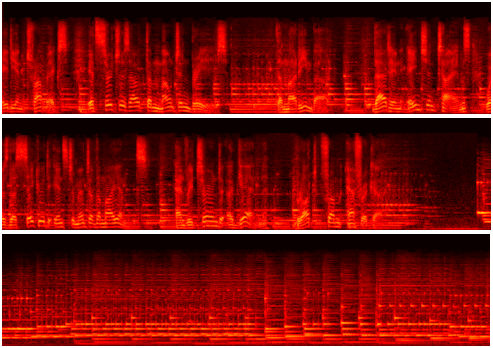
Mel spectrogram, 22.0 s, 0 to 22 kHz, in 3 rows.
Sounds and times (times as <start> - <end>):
Speech: 0.0 - 3.4, 4.1 - 5.0, 5.6 - 13.2
Music: 0.0 - 21.9.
